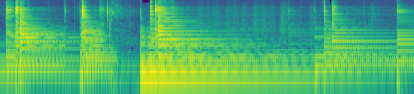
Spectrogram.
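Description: Acoustic guitar playing a short, slow phrase of about four chords, each left to ring and fade, the loudest with a deep bass note about a second and a half in. It is played as the tune the radio used to open with at six in the morning.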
